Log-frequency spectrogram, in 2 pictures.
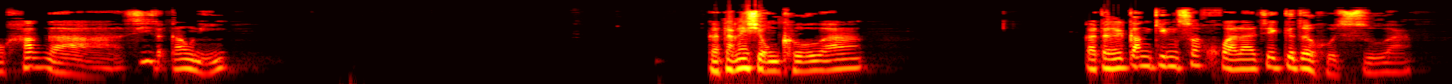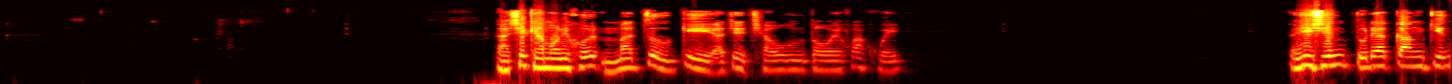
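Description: An elderly man speaks calmly into a close microphone, in bursts with long pauses.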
